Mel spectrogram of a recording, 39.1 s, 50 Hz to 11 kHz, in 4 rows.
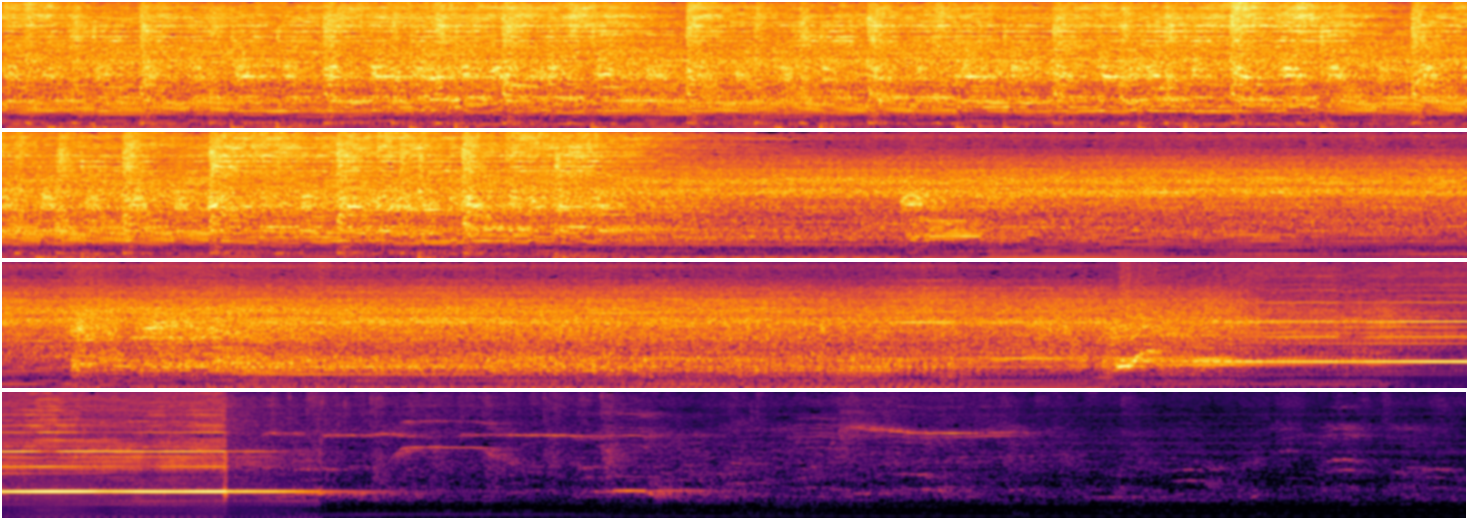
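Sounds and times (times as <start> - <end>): live rock band: 0.0 - 31.6.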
